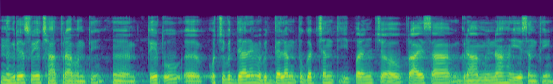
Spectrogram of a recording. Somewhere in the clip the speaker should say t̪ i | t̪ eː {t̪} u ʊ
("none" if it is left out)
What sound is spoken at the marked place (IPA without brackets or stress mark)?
t̪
